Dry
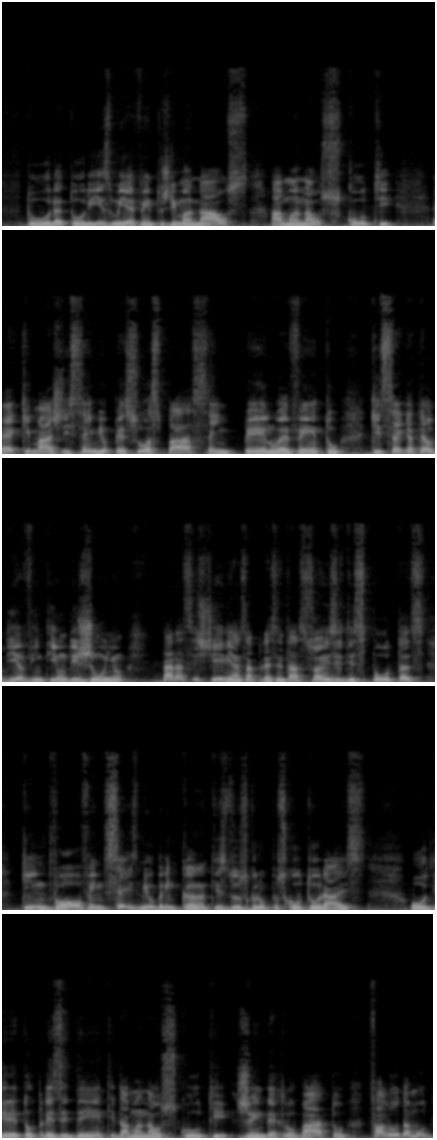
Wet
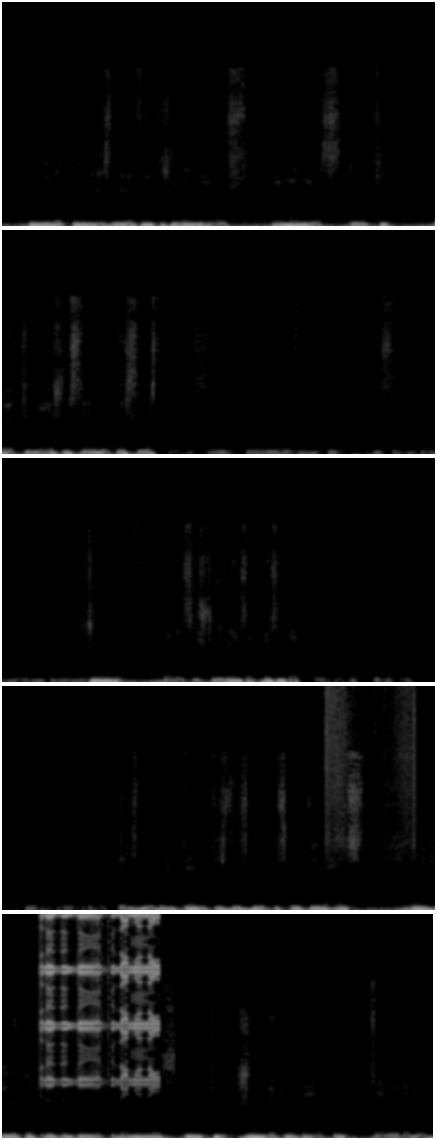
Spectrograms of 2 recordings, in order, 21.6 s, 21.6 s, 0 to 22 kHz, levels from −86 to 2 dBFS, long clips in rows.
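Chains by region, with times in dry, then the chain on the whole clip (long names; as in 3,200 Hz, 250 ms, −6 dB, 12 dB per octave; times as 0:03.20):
0:05.85–0:09.53: phaser with its sweep stopped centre 600 Hz, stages 8 + tuned comb filter 300 Hz, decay 0.26 s, mix 90%
0:11.61–0:14.17: samples sorted by size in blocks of 128 samples + band-pass on a step sequencer 11 Hz 470–1,700 Hz
0:16.22–0:17.13: floating-point word with a short mantissa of 2 bits + high-shelf EQ 7,500 Hz +10 dB + background raised ahead of every attack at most 100 dB per second
0:17.69–0:18.90: bad sample-rate conversion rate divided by 8×, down filtered, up zero stuff + low-shelf EQ 100 Hz −9.5 dB
0:20.14–0:20.69: parametric band 1,100 Hz −9 dB 2.3 octaves + notch filter 670 Hz, Q 9.6 + multiband upward and downward compressor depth 70%
whole clip: Chebyshev band-stop filter 270–6,600 Hz, order 4; reverb reduction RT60 0.6 s; octave-band graphic EQ 125/250/500/1,000/4,000/8,000 Hz +11/−10/+9/−6/+8/−6 dB; level −3 dB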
